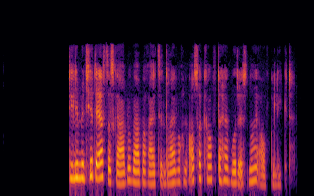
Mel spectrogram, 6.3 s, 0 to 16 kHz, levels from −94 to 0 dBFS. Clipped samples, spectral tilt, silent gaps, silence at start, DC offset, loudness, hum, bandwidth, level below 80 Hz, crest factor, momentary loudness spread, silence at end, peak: under 0.1%; -4.5 dB/octave; none; 1.35 s; under 0.1%; -23 LUFS; none; 7.8 kHz; -68 dBFS; 20 dB; 16 LU; 0.45 s; -4 dBFS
